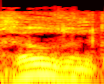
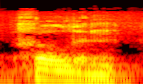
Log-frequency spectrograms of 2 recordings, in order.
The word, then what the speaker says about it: gulden: Het zal een gouden florijn geweest zijn, vandaar dat wij nog een F schrijven en dan uitspreken, gulden.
